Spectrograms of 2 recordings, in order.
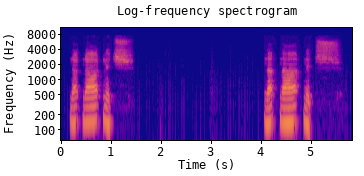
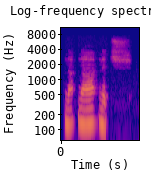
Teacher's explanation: This word, natnatnich, has 3 glottalized ends, and if you're doing them right, they should be clearly audible.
